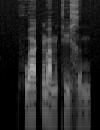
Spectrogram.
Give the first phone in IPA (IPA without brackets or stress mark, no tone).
h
